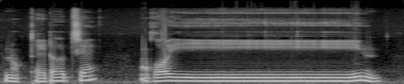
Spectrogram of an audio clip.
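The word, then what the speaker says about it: غين: এরপর দেখুন আইনের মতোই কিন্তু উপরে 1 নোক্তা, এটা হচ্ছে গইন। হলকের শেষ ভাগ হতে গইন উচ্চারণ হয়, গইন, গইন।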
